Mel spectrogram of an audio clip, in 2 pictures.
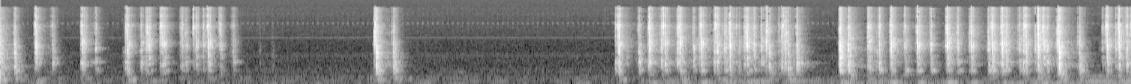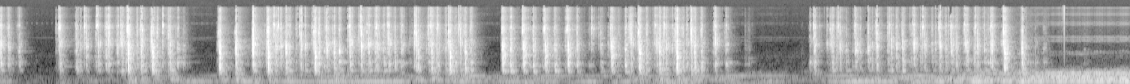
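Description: Bare fingertips type quickly across a full-size black plastic mechanical keyboard with clicky green switches and RGB backlight, its hollow case resting on a desk mat. Bursts of sharp, bright clicks come in uneven runs, broken by short pauses and one longer silence early on. The typing grows denser and louder over a low rumble toward the end.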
